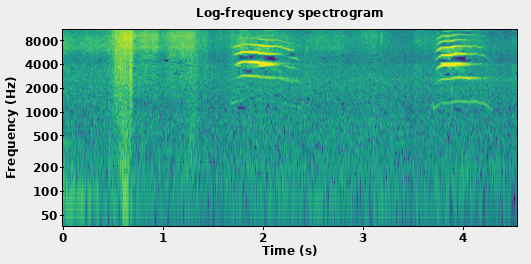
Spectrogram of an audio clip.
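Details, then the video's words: Baby kitten meowing while walking indoors: a faint tap, then two short high meows about two seconds apart, each rising then falling, thin and clear over quiet background hiss. "Baby Kitten Meowing and Walking"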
